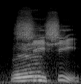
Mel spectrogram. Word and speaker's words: Mushishi: Okay, how do you It's just pronounce like it then? Mushishi.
